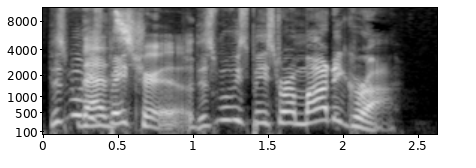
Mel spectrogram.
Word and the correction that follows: Mardi Gras: Am I saying that right? – You are now. – Oh boy. – Mardi Gras? – Mardi Gras. I think I missed the R the first time.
